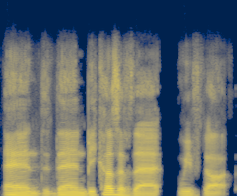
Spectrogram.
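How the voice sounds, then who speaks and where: A man hosting a podcast, chatting in a relaxed way and reading out questions from listeners. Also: deep voice, unhurried, smooth. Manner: relaxed, conversational, reads listener questions aloud. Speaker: podcast host. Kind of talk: casual podcast conversation.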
